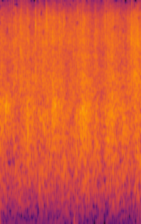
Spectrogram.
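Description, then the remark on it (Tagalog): An audience claps steadily in applause for the Lord, a dense, even wash of many hands applauding with no pauses and no voices standing out above it. “Palakpakan natin ang Panginoon.”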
